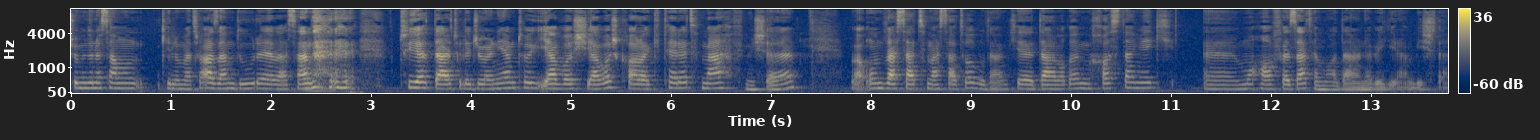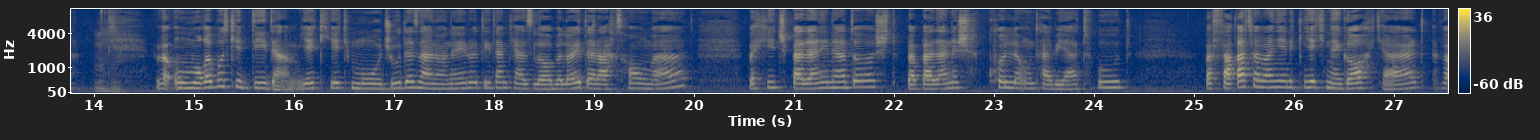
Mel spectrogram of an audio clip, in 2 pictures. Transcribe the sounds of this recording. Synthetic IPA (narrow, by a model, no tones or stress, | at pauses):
t͡ʃʰomid̪unest̪æmuncʰilume̞t̪ɾɒ̰æzæmd̪uːɾevææsæn | t̪ʰujed̪æɾt̪ʰuːle̞d͡ʒoɾniæmt̪ʰojævɒːʃjævɒːʃkʰɒːɾɒcʰt̪ʰe̞ɾet̪ʰmæhfmiːʃe | væ̰ʔunvæsæt̪ʰmæsæt̪ʰɒːbuːd̪æmcʰe̞d̪æɾvɒːɣemiːxɒːst̪æmje̞cʰ | moɦɒːfe̞zæt̪ʰemɒːd̪æ̰ɾɒ̰ːnḛbe̞̰ɟḭːɾæ̰mbiʃt̪ʰæ̰ɾ | væ̰ʔunmoːɣe̞buːd̪̥̚cʰe̞d̪iːd̪æ̰mjecʰjecʰmod͡ʒuːd̪e̞zænɒːneiːɾod̪iːd̪æmcʰeæzlɒːbe̞lɒːjed̪e̞ɾæxt̪hɒːumæd̪̥ | væhiːt͡ʃʰbæd̪æniːnæd̪ɒːʃt̪væbæd̪æne̞ʃkʰo̞lːe̞ʔuːnt̪ʰæbiːæt̪ʰb̥uːd̪̥ | væfæɣæt̪ʰbe̞mænjejecʰne̞ɡɒːhcʰæɾd̪̥v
